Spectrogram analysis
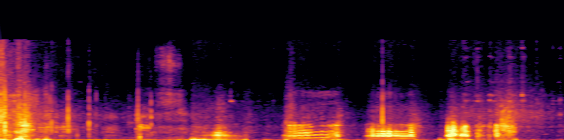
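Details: Staffordshire Bull Terrier named Charlie swinging on a rope, giving short strained whines and growly harmonic cries in bursts about half a second apart, between thumps and rustling of the rope play.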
